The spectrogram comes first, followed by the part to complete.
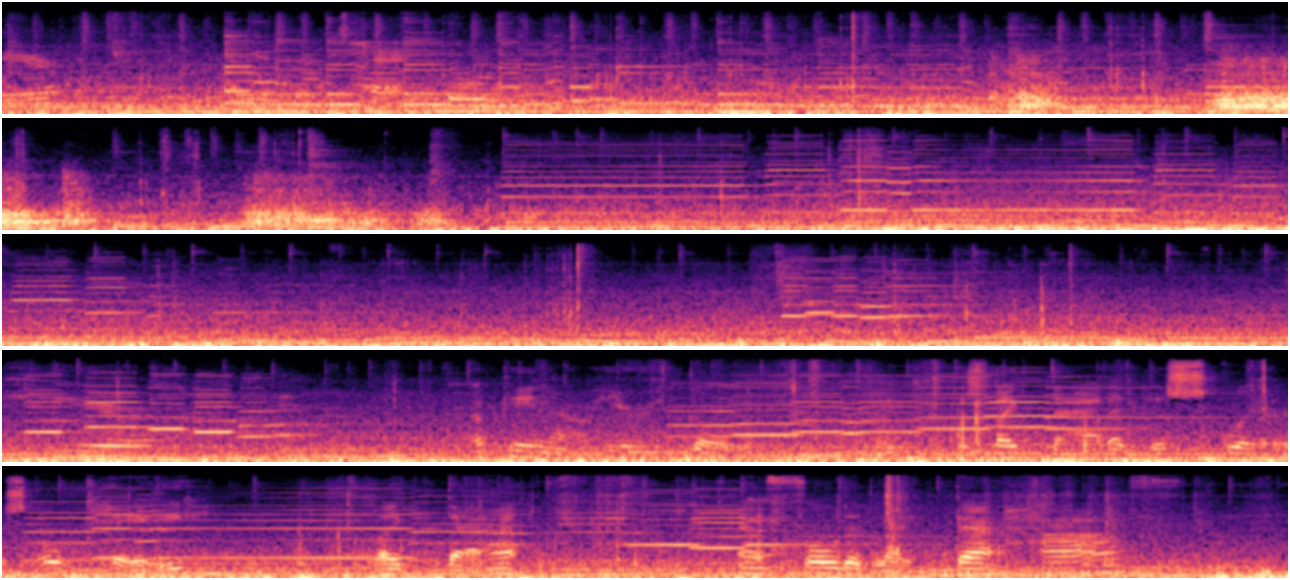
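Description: Background music: a melody of short stepped notes over a steady low accompaniment, with a voice heard now and then.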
